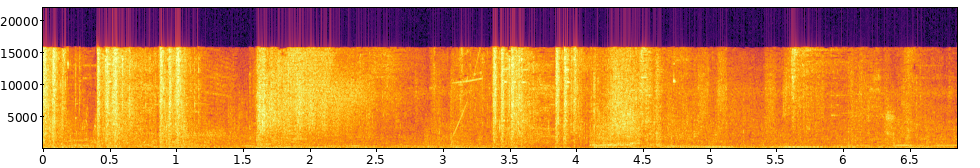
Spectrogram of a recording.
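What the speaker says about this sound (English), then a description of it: "This shotgun is actually... It packs a punch." Shotgun fire in Destiny 2 during a Beyond Light campaign boss fight against Vex enemies: loud, punchy blasts land in rapid irregular succession, mixed with booming impacts and mechanical clatter.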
